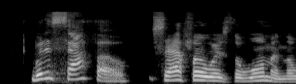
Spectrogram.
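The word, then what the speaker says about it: Sappho: Rotten Tomatoes that makesense and I know it's safo what is safo safo is the woman the one that yeah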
